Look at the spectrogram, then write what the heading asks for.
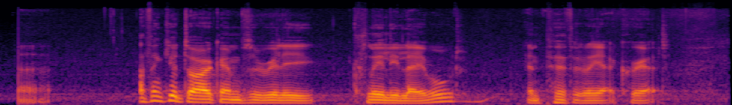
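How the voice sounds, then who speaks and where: A fairly quick pace carries the speech, and pitch varies in an ordinary way. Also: man. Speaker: teacher. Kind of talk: tutorial. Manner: casual, conversational.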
